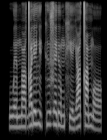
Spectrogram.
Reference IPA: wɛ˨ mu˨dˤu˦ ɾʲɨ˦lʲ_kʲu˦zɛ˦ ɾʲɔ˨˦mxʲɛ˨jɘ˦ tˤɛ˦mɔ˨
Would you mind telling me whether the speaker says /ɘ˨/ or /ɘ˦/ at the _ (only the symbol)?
ɘ˨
